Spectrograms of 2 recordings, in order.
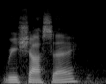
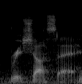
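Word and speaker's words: Risacher: I also learned how to pronounce the #1 overall draft pick's name. Say it. Oh, yeah. It's a good one. Richasse. Richasse.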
